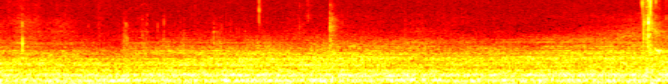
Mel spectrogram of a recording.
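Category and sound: vehicle, airplane flying overhead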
